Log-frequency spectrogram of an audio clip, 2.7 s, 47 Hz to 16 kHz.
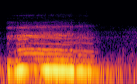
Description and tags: Scream recorded with Dell laptop
666moviescream, creature, goof, monster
